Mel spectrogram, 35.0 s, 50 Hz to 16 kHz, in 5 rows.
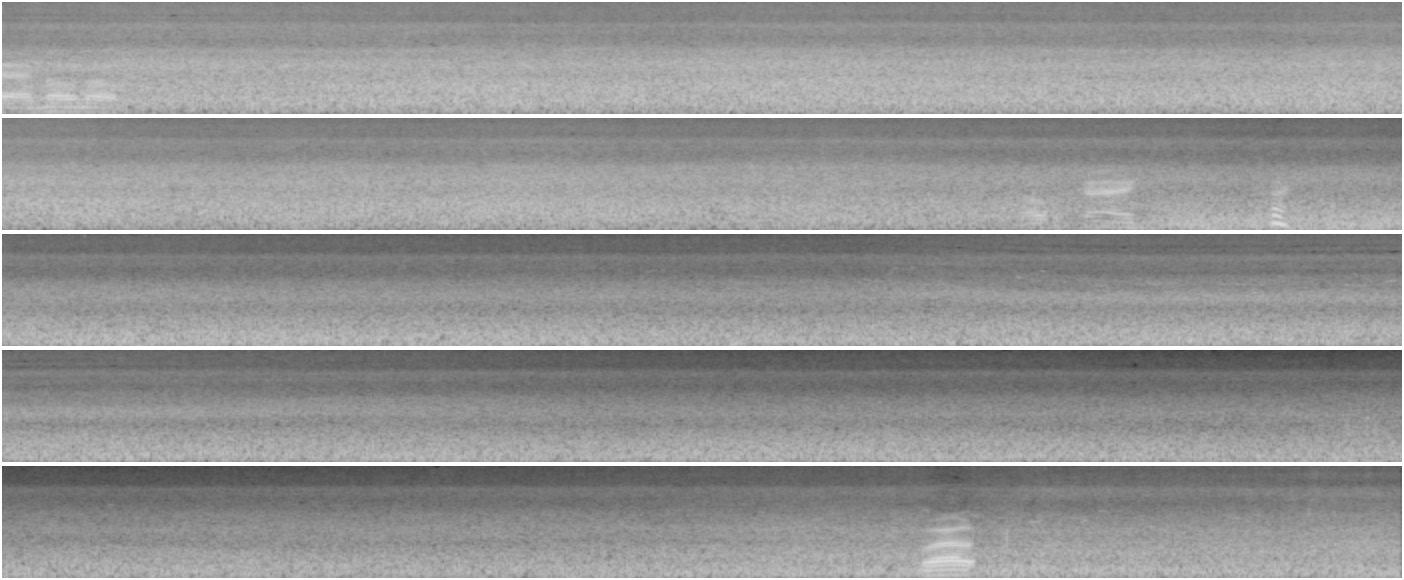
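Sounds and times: river rushing: 0.0 - 35.0.

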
